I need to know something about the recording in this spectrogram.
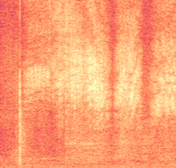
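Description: Chalk drawn in long strokes across a blackboard: a short tap of the chalk about a quarter second in, then a steady scratchy rasp as the lines of a box are drawn.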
